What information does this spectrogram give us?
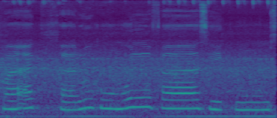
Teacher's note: را کے اوپر پیش ہے، را موٹا پڑھا جائے گا · ہے نا، زبان کی نوک اور ثناء علیہ کا اندرونی کنارہ، جب زبان کی نوک ثناء علیہ کے اندرونی کنارے سے لگتی ہے تو ہمارا سا نرمی سے ادا ہوتا ہے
